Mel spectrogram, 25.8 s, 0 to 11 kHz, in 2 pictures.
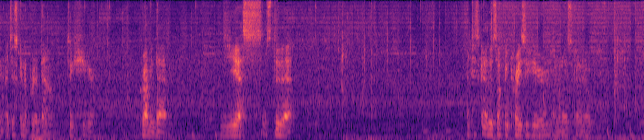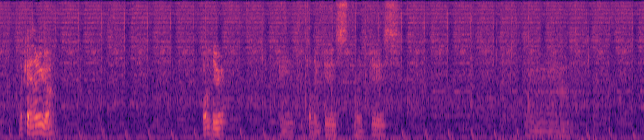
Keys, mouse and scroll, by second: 5.4-6.9 middle drag, 6.9 Tab, 7.4 z, 8.7-9.9 drag, 8.7-9.9 middle drag, 8.7-9.9 right drag, 11.2 g, 13.5 r, 14.2 z, 17.1 z, 18.3 x, 19.5 x, 20.4 z, 23.0 shift+Tab, 23.8 click, 24.8 click, 24.8 g.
